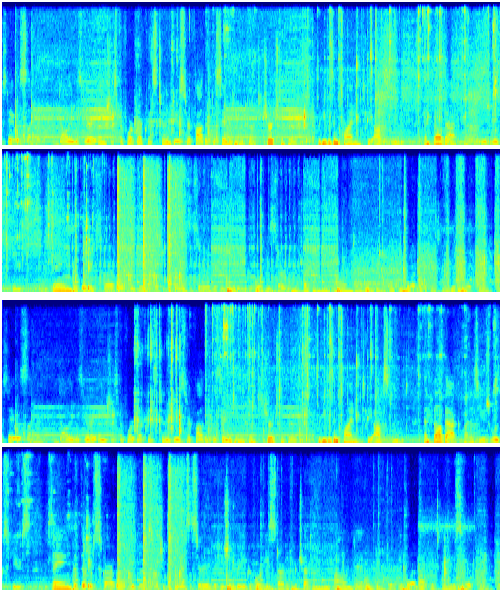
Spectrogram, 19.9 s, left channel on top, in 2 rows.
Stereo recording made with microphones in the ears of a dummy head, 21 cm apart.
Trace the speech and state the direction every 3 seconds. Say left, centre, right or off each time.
left, left, centre, right, right, right, right.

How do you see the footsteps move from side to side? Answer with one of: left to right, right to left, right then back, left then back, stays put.
left to right.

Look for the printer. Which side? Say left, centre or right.
left.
